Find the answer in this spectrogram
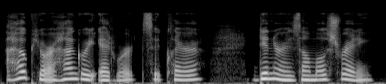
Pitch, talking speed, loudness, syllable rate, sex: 220 Hz, 185 wpm, -18 LUFS, 6.0 syllables/s, female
